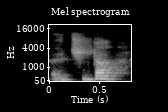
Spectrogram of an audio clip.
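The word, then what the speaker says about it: citta: âges hilton site à tchita c'est une partie de votre conscience et je dis toujours c'est le nom du sage de tarzan ça s'écrit pas pareil mais ça se prononce exactement pareil et sans doute par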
